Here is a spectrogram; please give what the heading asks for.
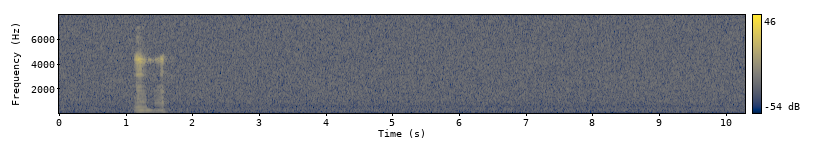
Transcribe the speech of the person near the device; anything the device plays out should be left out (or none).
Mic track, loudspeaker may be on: Mhm.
